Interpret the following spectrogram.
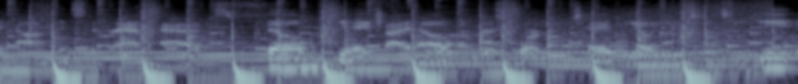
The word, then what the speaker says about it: Boutté: Again, you can find me on Instagram as Phil, PHIL _Boutté, BOUTTE. It is Boutté. If it's not Boutté, you're not saying it right.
